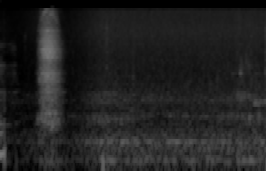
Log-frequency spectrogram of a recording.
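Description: A single short breath through the nose, about half a second in. After it only a faint steady low hum remains, with a small tick near the end.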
